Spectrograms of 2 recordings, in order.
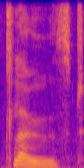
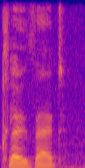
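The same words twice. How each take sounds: First: The final E is silent, one syllable. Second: The E is sounded, giving two syllables. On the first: The speaker calls it right. "It's just a silent E" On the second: The speaker calls it wrong. "not clothed"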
